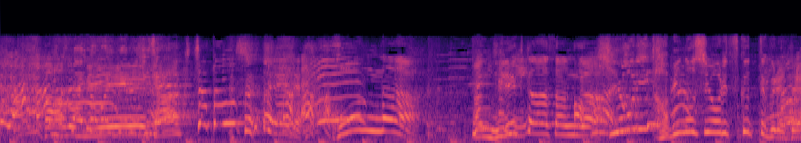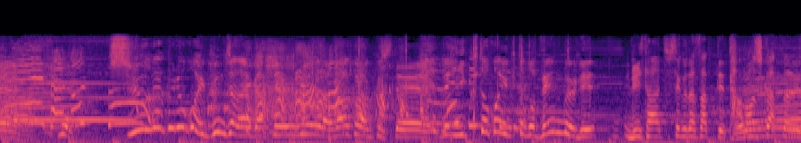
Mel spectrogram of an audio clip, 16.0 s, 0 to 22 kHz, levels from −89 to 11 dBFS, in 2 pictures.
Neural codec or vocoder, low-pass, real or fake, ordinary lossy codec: none; none; real; none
